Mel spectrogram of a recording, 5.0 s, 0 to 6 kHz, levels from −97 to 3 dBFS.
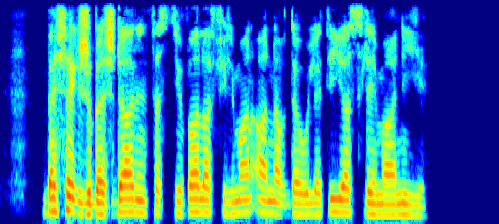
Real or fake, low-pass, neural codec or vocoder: real; 5.4 kHz; none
